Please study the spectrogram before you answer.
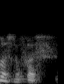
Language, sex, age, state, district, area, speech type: Malayalam, male, 18-30, Kerala, Idukki, rural, conversation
